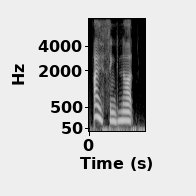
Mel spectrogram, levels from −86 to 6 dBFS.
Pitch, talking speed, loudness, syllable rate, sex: 205 Hz, 160 wpm, -18 LUFS, 4.1 syllables/s, female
